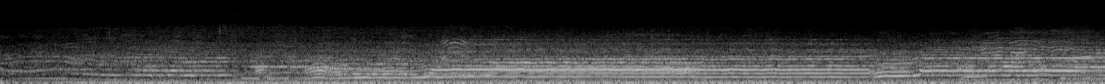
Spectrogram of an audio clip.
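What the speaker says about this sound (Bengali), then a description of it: "সেই লাইনে আসতেছে আয়ার ট্রেন। আয়ার ট্রেন যেটি চাঁপানগর থেকে রহনপুর যাচ্ছে।" A local commuter train on the old line from Chapainagar to Rohanpur rumbles steadily near a border station, its horn sounding in long held tones over the running noise.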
